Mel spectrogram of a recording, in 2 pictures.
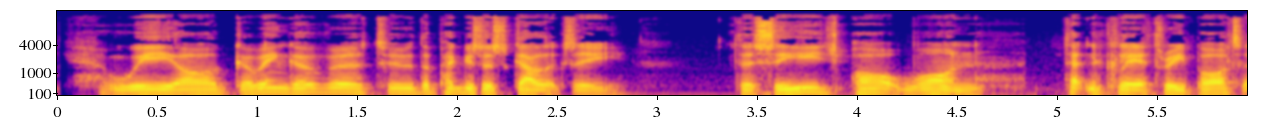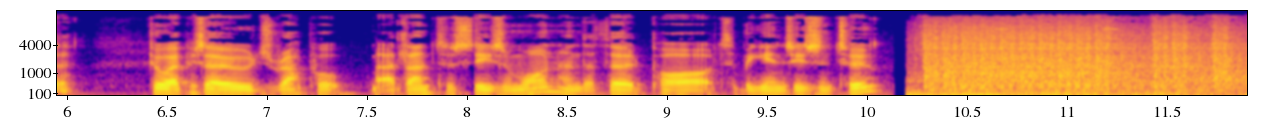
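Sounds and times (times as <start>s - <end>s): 
speech: 0.2s - 10.3s
loud automatic gunfire: 10.2s - 11.9s.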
